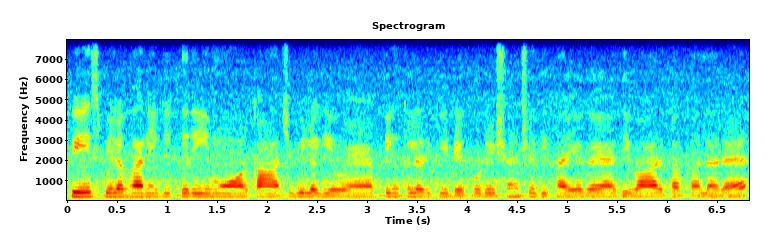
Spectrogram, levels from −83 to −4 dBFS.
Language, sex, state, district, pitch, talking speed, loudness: Hindi, female, Rajasthan, Bikaner, 185 Hz, 200 wpm, -18 LUFS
